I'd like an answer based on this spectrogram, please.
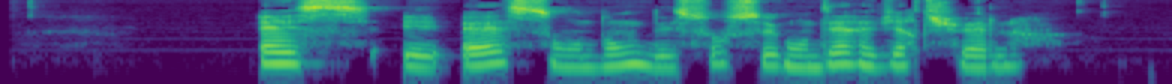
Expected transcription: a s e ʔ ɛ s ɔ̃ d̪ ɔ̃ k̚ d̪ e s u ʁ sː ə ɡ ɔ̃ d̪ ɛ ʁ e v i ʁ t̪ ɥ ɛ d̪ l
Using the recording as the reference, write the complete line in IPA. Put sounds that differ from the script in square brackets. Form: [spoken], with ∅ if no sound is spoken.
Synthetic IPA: [ɛ] s e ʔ ɛ s ɔ̃ d̪ ɔ̃ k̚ d̪ e s u ʁ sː ə ɡ ɔ̃ d̪ ɛ ʁ e v i ʁ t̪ ɥ ɛ [∅] l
